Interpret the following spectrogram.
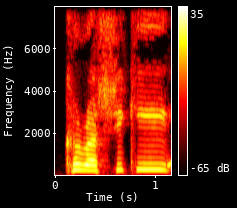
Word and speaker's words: Kurashiki: if please everyone forgive me if I don't pronounce these names correctly because I've never been to Japan but kurashiki a ban Historical Area yes it's the kishiki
